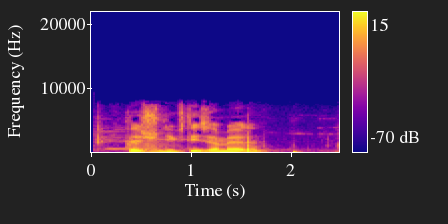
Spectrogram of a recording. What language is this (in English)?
Kabyle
